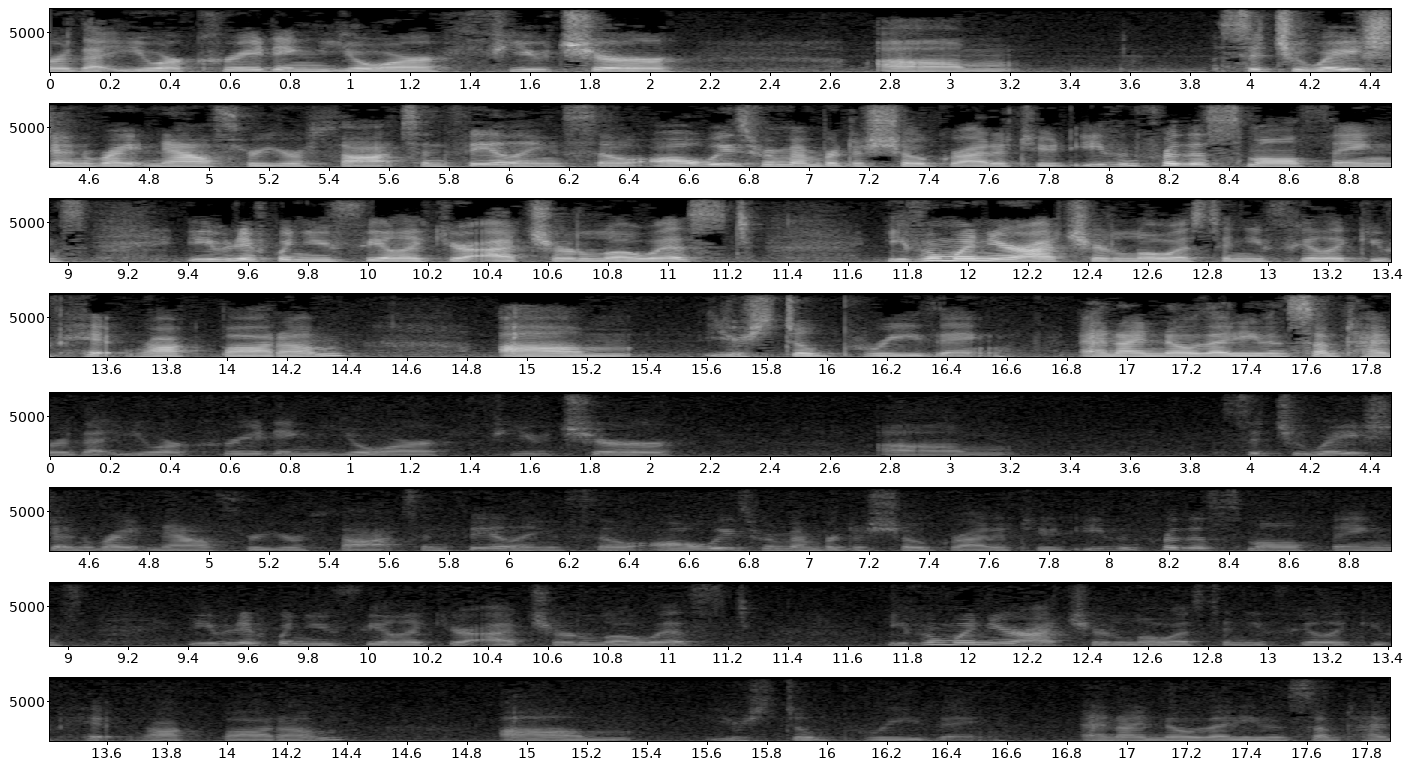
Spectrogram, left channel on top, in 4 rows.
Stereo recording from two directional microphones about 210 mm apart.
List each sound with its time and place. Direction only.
0.0 s speech: 35° left (ahead or behind)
